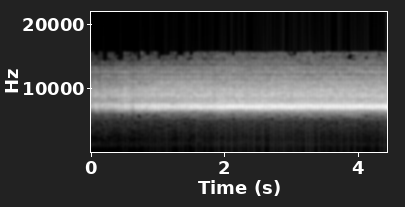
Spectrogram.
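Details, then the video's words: A high, shrill grasshopper trill of rapid rhythmic pulses that swells gently from soft to steady over a few seconds. "Grass Hopper Sounds"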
